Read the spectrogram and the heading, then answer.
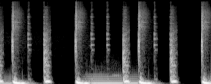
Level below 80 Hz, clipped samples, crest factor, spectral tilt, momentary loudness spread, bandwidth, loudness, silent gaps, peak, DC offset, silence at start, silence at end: -10 dBFS; under 0.1%; 8 dB; -4.5 dB/octave; 5 LU; over 20 kHz; -11 LUFS; none; 0 dBFS; under 0.1%; 0 s; 0 s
